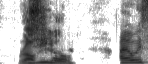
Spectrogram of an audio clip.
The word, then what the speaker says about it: Gilles: I always say Ralph's last name wrong. Giles. Ralph. Gilles.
